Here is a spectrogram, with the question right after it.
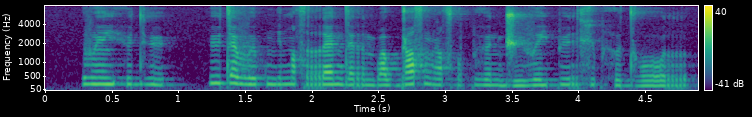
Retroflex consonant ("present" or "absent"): absent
